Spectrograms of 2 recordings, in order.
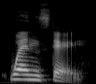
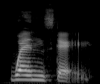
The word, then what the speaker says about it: Wednesday: What about Wednesday? Wednesday. Am I pronouncing the D in this? Wednesday. No. I do not pronounce the D.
